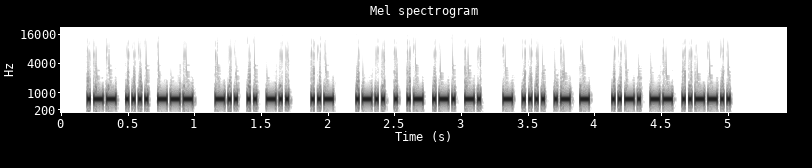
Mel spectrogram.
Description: Morse code, heard as a keyed tone, about 50 wpm, 700 Hz. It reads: WHO DID U LEARN THAT FM?
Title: Sentences from Top 300 Words and Abbreviations 50wpm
